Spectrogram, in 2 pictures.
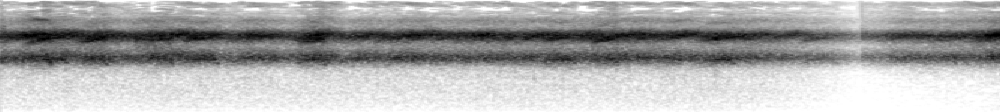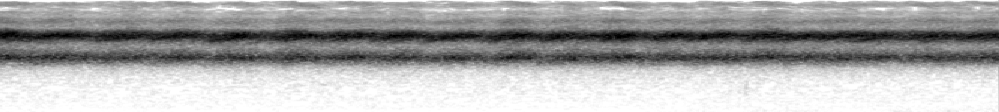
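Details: A chorus of Hallowell's tree frogs makes a loud, continuous grating buzz with quick pulses. There is a brief lull near the middle, then the calling resumes just as strongly.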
